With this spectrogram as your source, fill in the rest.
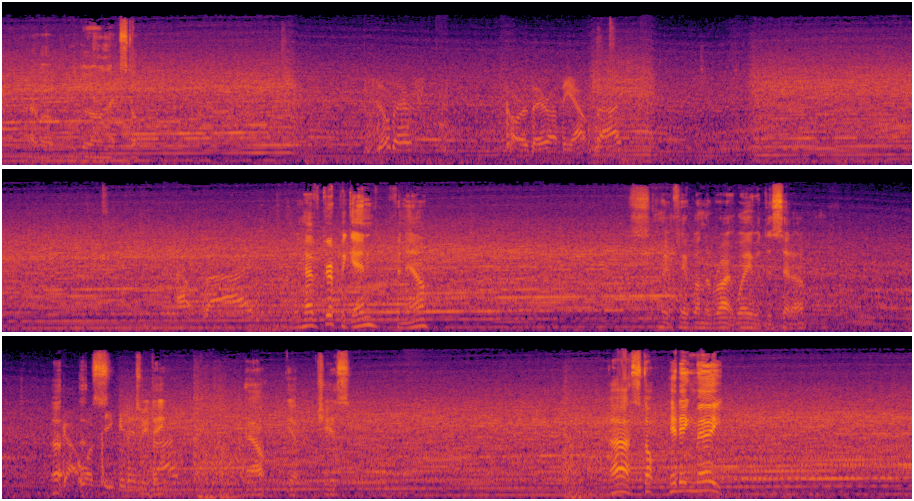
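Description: Race car engines roar steadily.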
